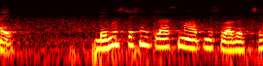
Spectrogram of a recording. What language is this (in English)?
Gujarati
